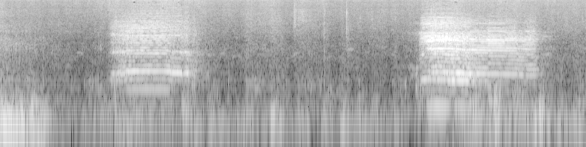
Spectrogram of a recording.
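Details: Sheep at Ewetopia Farms awaiting their feed during daily chores; two drawn-out, harmonic-rich bleats about four seconds apart, each lasting roughly a second, over a quiet background.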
